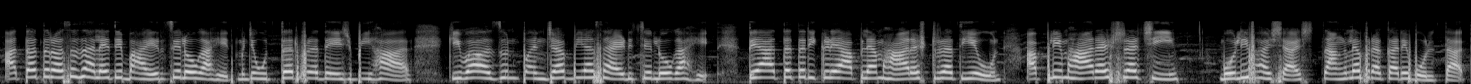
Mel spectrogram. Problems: background sounds at intervals, continuous background conversations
